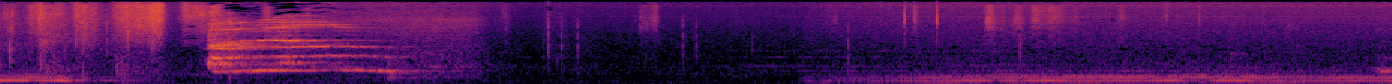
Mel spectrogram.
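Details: Domestic cat giving drawn-out meows: a low, moaning wail at the start, a brief higher harmonic-rich meow, a quiet pause, then a long, steady, low yowl to the end, indoors.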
